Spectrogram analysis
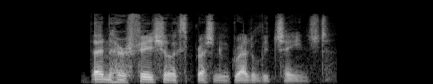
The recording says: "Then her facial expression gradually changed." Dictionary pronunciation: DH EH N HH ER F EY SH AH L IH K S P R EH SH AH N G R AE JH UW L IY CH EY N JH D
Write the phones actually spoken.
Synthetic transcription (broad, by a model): DH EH N HH ER F EY SH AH L IH K S P R EH SH AH N G R AE JH UW L IY CH EY N JH D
